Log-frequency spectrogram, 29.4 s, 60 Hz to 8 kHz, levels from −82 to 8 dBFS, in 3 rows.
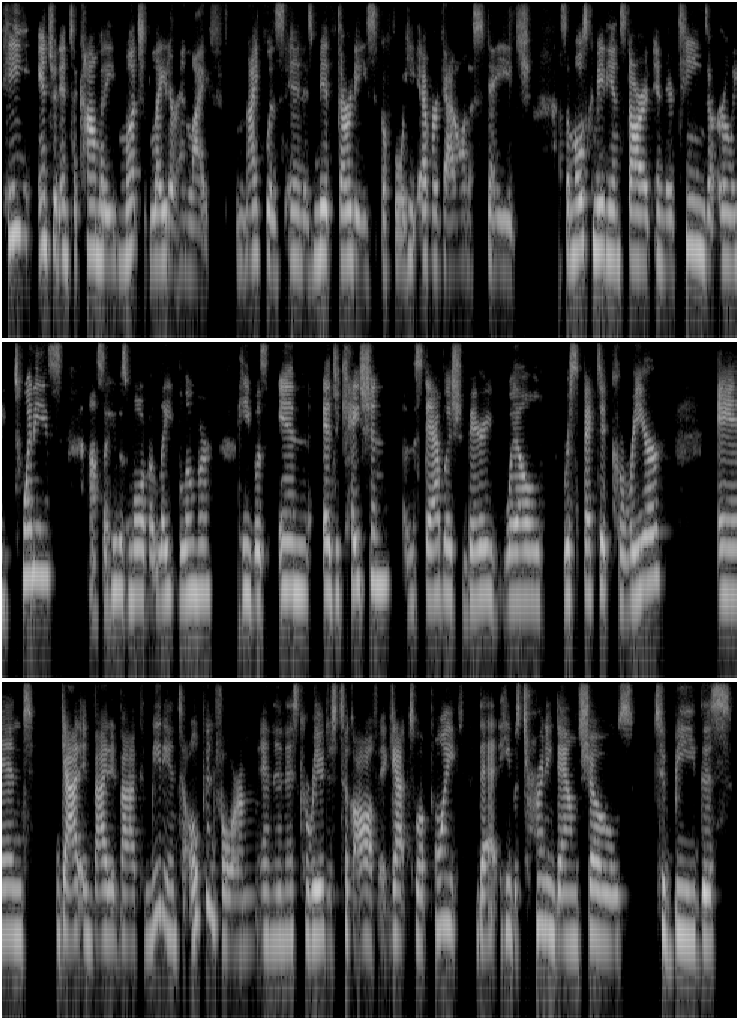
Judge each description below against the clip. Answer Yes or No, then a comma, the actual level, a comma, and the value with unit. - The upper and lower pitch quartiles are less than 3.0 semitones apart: Yes, narrow, 2.4 semitones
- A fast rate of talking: No, average, 165 wpm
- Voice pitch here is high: Yes, high, 195 Hz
